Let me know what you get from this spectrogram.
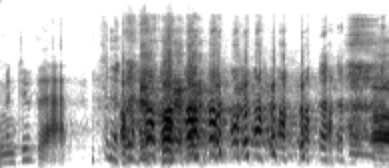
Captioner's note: laughing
